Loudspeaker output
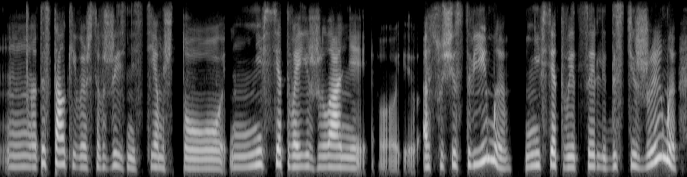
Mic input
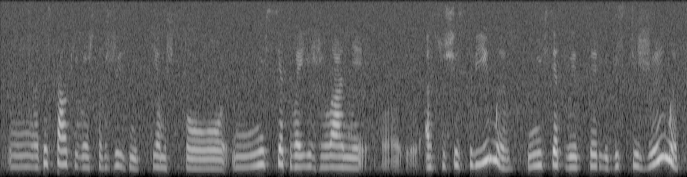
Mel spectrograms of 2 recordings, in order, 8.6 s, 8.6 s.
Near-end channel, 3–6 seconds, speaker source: echo only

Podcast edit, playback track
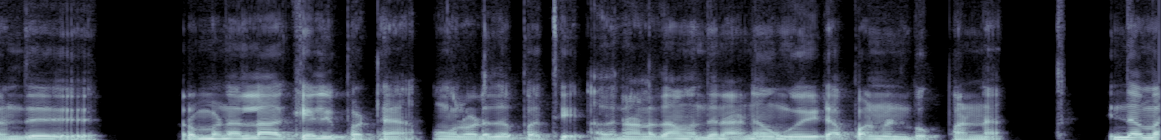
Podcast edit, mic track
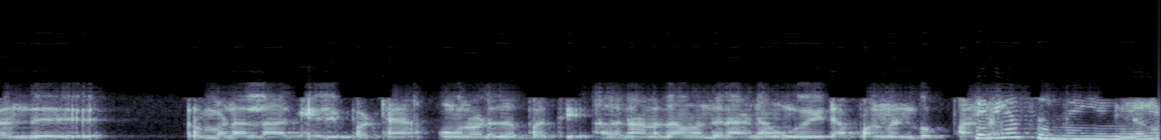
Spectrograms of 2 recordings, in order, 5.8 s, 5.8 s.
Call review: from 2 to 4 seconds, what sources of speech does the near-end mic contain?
echo only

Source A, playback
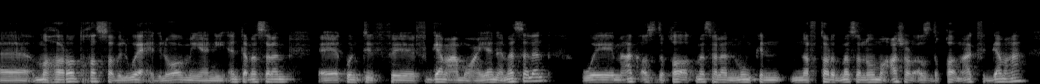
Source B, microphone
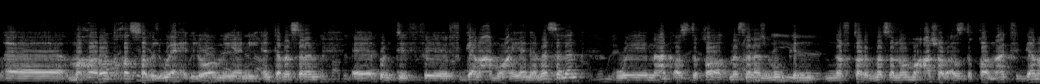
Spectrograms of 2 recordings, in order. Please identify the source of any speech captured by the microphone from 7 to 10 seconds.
both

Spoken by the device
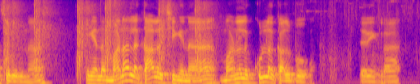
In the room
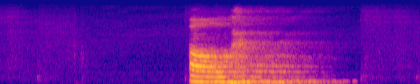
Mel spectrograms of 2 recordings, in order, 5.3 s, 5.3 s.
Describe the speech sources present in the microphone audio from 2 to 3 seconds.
user only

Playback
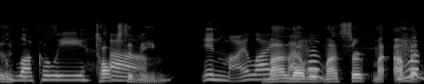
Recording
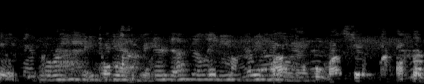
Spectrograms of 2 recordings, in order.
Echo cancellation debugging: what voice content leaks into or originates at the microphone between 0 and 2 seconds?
both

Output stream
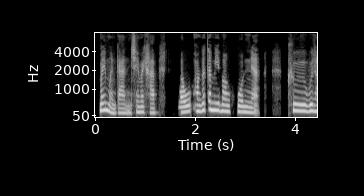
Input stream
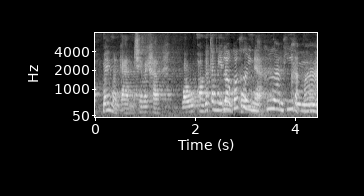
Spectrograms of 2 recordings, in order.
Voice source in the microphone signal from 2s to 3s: both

